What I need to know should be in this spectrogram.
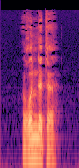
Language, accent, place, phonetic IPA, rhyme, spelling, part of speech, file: German, Germany, Berlin, [ˈʁʊndətə], -ʊndətə, rundete, verb, De-rundete.ogg
- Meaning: inflection of runden: 1. first/third-person singular preterite 2. first/third-person singular subjunctive II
